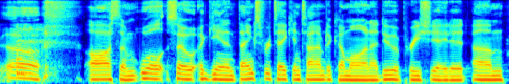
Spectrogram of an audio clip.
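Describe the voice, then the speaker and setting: A man hosting a podcast interview in relaxed, easygoing chat, often stumbling over words and filling pauses. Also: mid-range voice, clean tone. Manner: easygoing, lots of fillers and restarts. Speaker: podcast host.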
